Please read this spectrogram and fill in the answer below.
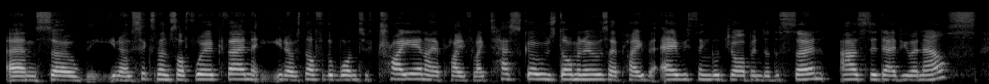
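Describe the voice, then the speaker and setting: A woman's voice: on the high side, steady tone, moderate pace, hardly any pauses, a little mellow, smooth. Chatty Welsh woman telling her story. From Wales. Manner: chatty, rambling, repeats herself. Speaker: podcast guest, business owner. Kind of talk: personal storytelling in an interview.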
